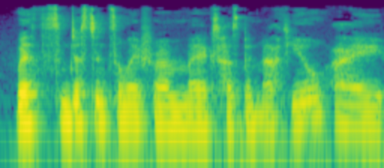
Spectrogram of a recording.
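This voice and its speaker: A woman's very deep, low, somewhat breathy voice, calm in tone, with ordinary pitch variation. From Korean-American family, English-speaking upbringing. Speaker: podcast host and coach. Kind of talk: solo podcast monologue. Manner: reflective, calm.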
